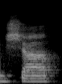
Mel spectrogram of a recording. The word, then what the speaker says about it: Richa: like thank you we richa hopefully i'm pronouncing your name correctly for your question yes that's correct okay the questions are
